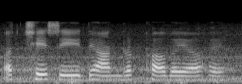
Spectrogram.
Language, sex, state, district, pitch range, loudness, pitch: Hindi, female, Haryana, Jhajjar, 200-215 Hz, -15 LUFS, 205 Hz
